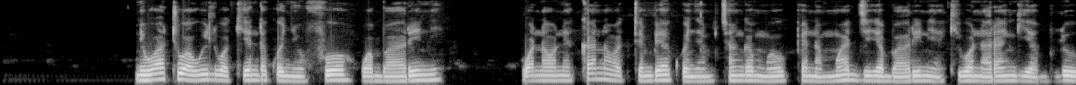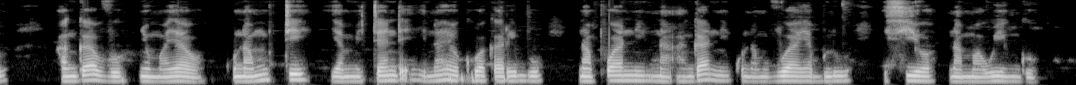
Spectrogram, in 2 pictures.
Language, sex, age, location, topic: Swahili, male, 18-24, Mombasa, government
